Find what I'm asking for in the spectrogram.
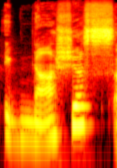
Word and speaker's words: Ignatius: Excuse me, Greg, but I think it's pronounced Ignatius.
